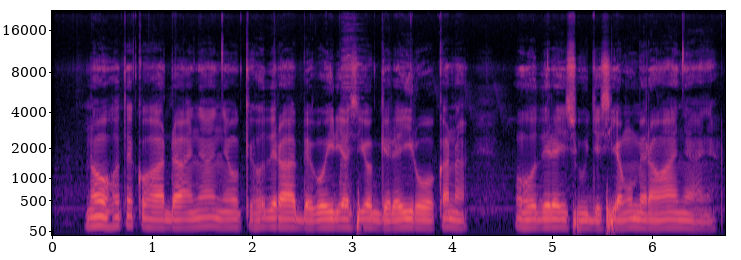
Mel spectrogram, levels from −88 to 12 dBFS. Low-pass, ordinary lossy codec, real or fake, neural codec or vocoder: none; none; real; none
